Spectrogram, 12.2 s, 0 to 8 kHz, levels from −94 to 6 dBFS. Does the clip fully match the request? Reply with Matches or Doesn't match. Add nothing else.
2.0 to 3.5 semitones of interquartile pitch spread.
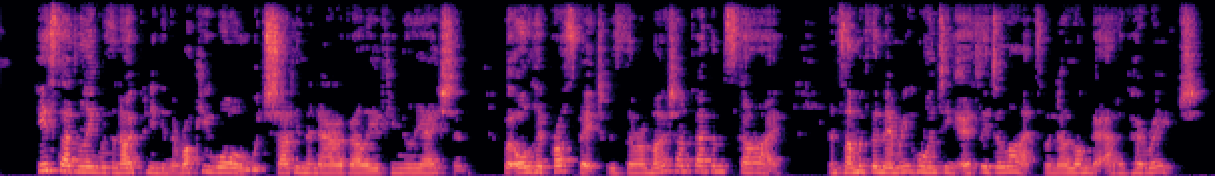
Doesn't match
